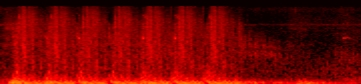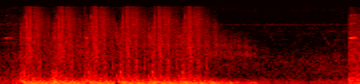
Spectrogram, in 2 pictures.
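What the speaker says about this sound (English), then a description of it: "it's not firing at any enemies because I have no enemies. So it's doing this just by firing at a position" Anti-aircraft guns fire into the air in the Men of War: Assault Squad video game: two loud, rapid volleys of booming shots in quick succession, separated by a brief lull with echoing decay.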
